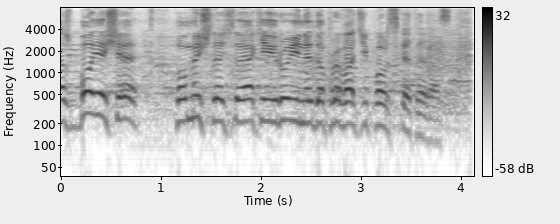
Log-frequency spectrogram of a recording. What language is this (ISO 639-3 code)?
pol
